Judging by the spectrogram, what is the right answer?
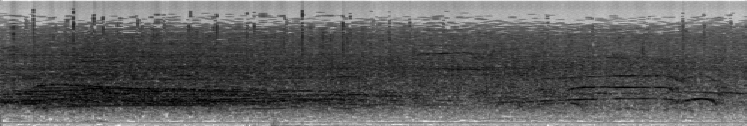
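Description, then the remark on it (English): An audience gives a sustained round of applause for a band's drummer, who has been sick for three days, a dense, steady wash of clapping that runs the whole time, with a few whistles and whoops rising near the end. “I'm gonna ask them to give you a round of applause.”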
